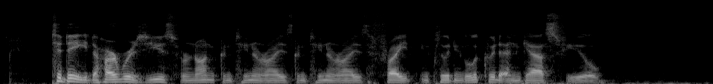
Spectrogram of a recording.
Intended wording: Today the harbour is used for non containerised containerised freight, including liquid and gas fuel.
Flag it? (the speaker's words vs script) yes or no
no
